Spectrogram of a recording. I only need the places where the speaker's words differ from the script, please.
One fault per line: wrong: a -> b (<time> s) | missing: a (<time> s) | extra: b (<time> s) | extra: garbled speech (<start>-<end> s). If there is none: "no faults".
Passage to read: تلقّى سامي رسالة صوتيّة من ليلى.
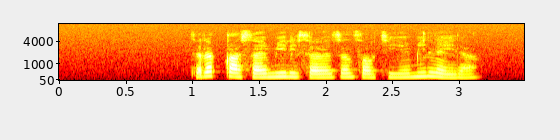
no faults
